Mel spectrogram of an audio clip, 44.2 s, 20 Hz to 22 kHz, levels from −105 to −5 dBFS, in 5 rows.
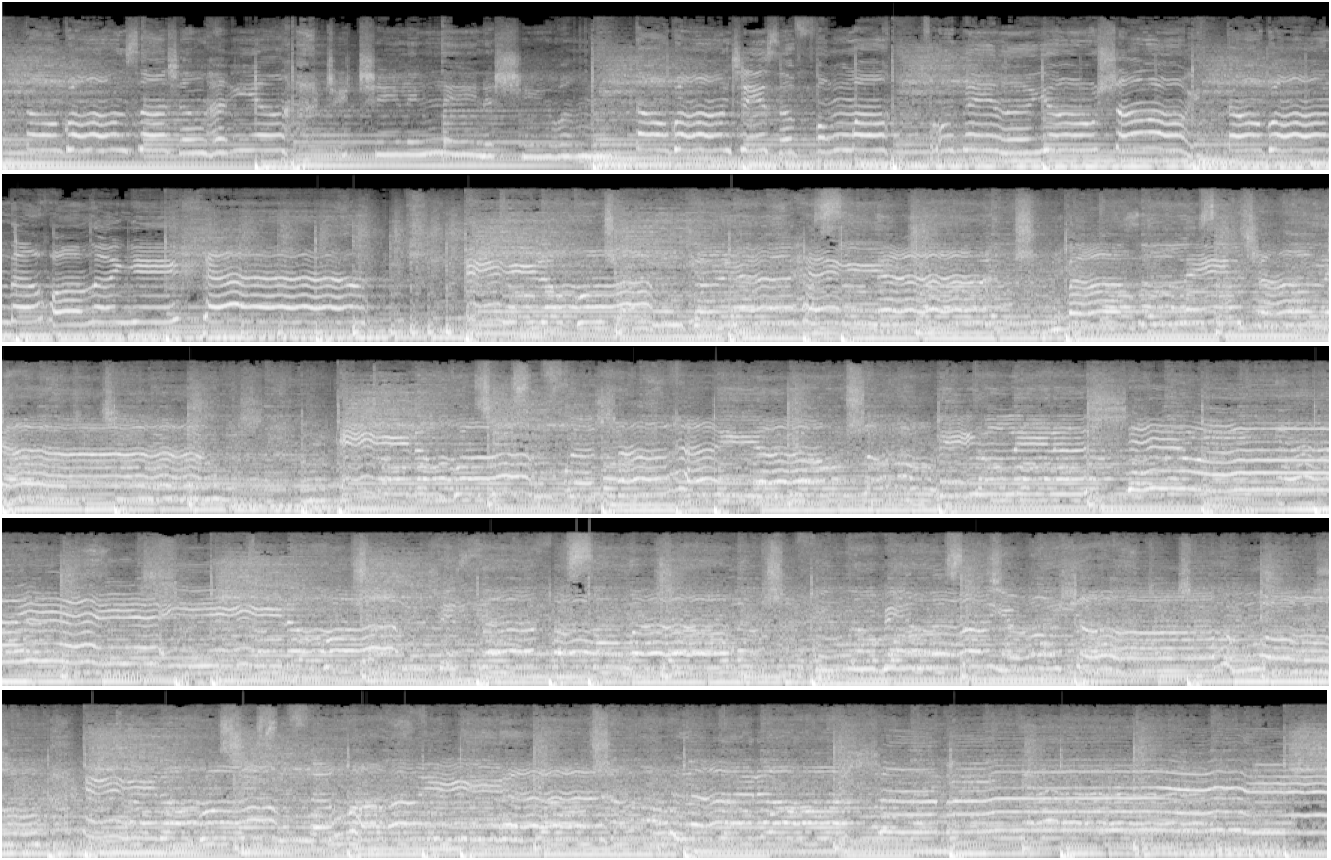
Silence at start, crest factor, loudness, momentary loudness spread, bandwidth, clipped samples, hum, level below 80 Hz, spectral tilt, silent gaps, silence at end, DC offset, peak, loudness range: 0 s; 12 dB; -11 LUFS; 5 LU; 16.5 kHz; under 0.1%; none; -22 dBFS; -4.5 dB/octave; none; 0 s; under 0.1%; 0 dBFS; 4 LU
